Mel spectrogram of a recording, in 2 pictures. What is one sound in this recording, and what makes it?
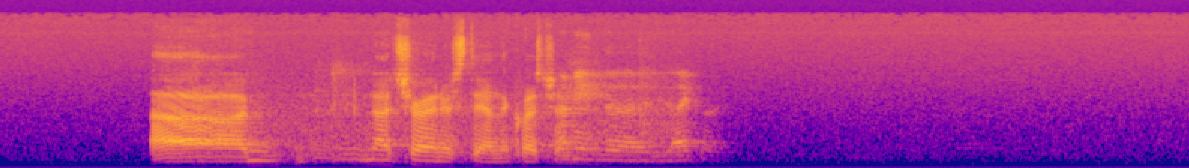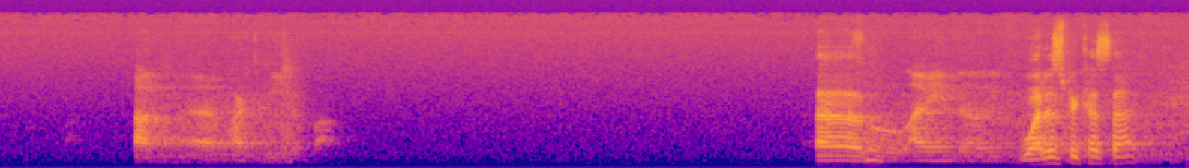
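A man speaks calmly through a microphone in a large hall, in short bursts with pauses.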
